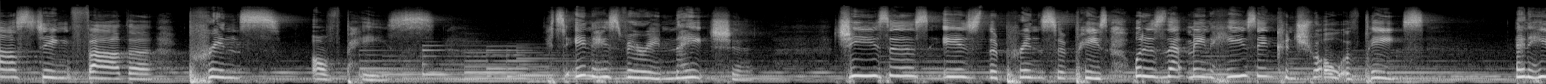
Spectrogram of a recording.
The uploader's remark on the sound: Recorded live at Planetshakers Church (Melbourne)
